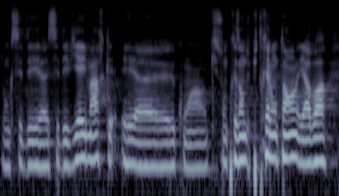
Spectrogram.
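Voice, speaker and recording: Male entrepreneur as event guest, halting delivery, long hall reverb. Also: medium pitch, steady tone. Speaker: entrepreneur being interviewed on stage. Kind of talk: spoken testimony at a business talk event.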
